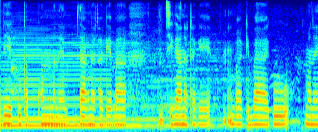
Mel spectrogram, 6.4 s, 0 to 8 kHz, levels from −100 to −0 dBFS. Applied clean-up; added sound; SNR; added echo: none; Bowed string instrument; 6 dB; none.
